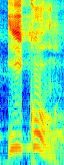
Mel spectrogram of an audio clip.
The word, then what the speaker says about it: echo: इको। क्या पढ़ेंगे सर? इको पढ़ेंगे। यहाँ पर एच साइलेंट है, इसे ईचो नहीं पढ़ेंगे, इको।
